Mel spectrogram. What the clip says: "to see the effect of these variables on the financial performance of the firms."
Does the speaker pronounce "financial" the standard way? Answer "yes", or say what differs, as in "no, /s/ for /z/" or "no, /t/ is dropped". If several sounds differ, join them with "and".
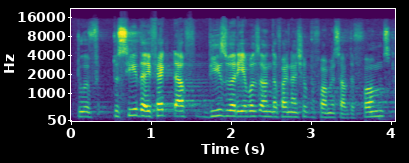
yes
